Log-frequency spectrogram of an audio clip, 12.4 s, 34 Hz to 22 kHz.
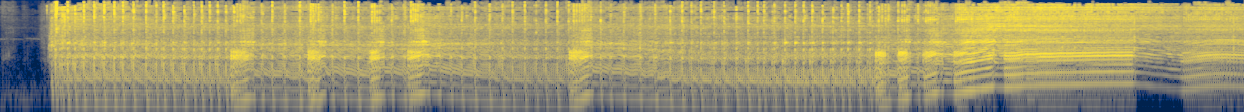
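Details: Old Homelite two-stroke weed eater, stored over 10 years, second start after carb tweaking: catches and keeps running with a crisp buzz, blipping up on throttle and settling back; runs properly.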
